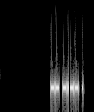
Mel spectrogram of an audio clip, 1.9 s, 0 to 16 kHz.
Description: Morse code, heard as a keyed tone, about 49 wpm, 700 Hz. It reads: MYE
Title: USA Call Sign Postfixes - 3 Letters 50wpm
